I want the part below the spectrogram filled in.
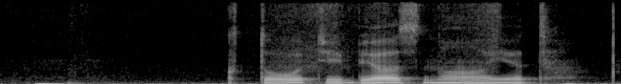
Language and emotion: Russian, sad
